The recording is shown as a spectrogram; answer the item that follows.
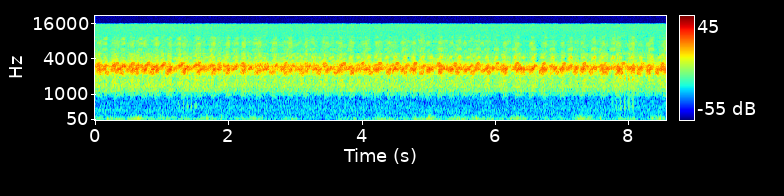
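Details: Countryside frogs calling at night, a dense continuous chorus of rapid pulsing croaks forming a steady bright band, with occasional low thumps underneath.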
